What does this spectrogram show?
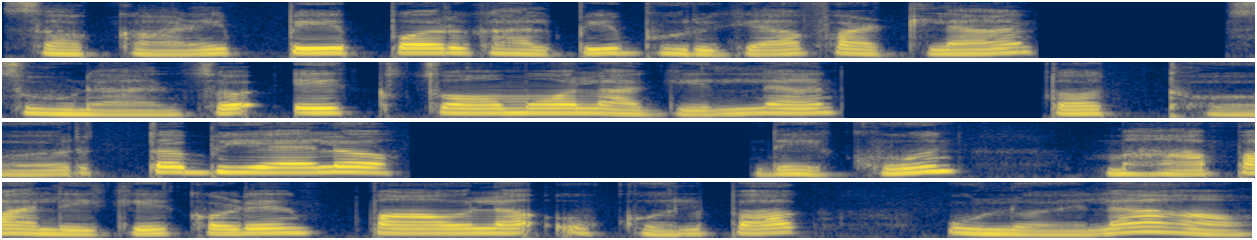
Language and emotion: Goan Konkani, fearful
